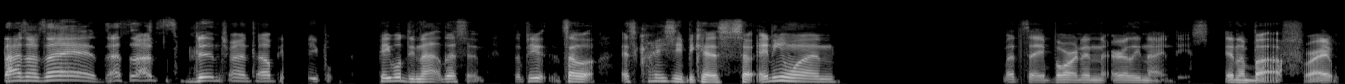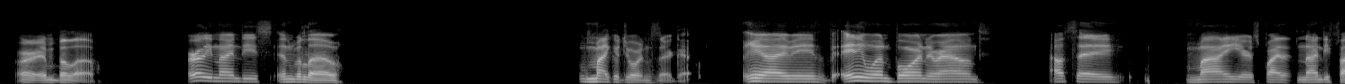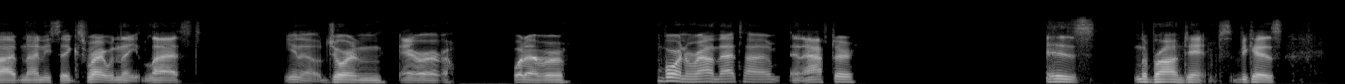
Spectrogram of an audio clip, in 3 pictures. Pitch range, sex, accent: 110-140 Hz, male, American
